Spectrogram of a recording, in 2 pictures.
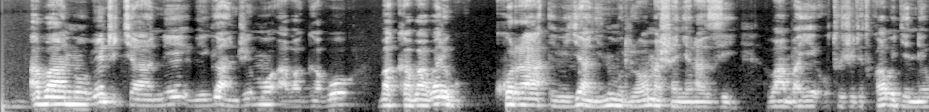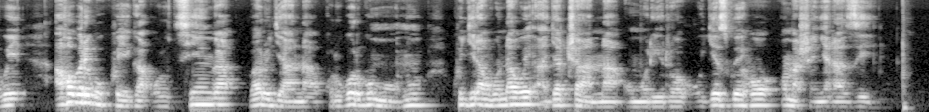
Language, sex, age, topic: Kinyarwanda, female, 25-35, government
